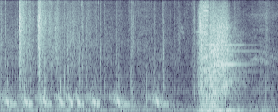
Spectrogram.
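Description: A quick run of short, falling cooing calls with a few sharp clicks among them, then a loud rushing whoosh about three seconds in.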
